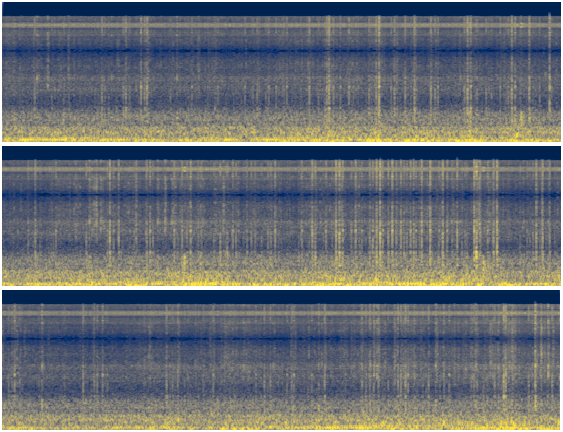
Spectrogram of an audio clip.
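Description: A vehicle's body rattles and knocks over bumps.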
